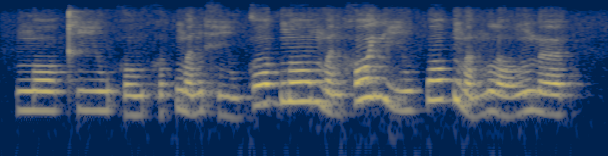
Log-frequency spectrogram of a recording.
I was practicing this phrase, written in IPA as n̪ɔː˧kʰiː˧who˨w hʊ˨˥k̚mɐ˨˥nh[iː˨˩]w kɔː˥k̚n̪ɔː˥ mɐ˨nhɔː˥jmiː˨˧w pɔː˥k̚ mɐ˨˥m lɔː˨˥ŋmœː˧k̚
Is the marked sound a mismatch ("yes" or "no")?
no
